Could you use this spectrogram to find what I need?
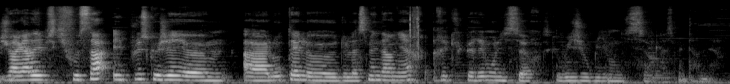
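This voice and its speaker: Spoken at a very fast pace with big swings in loudness, the voice carries audible room echo and has music playing in the background. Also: woman. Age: 20s. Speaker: lifestyle vlogger. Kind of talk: vlog. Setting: outdoors. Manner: animated.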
